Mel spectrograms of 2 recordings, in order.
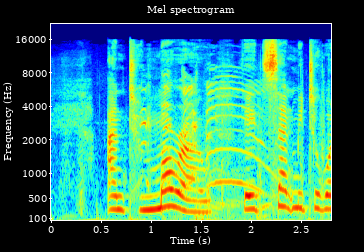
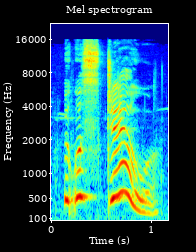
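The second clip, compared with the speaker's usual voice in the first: surprised reveal; 9 semitones higher, 5 dB louder than usual. Acted.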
